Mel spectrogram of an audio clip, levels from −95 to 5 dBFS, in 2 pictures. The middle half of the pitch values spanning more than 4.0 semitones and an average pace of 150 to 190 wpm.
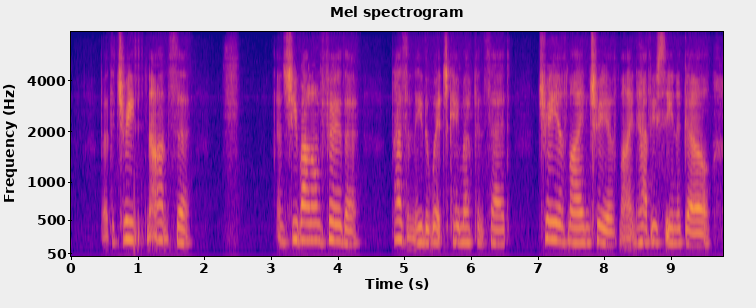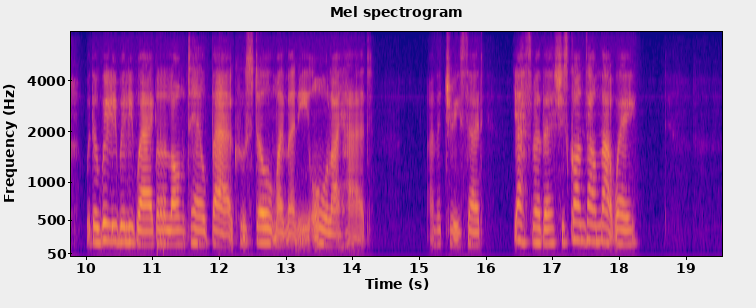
No: average, 2.7 semitones; average, 170 wpm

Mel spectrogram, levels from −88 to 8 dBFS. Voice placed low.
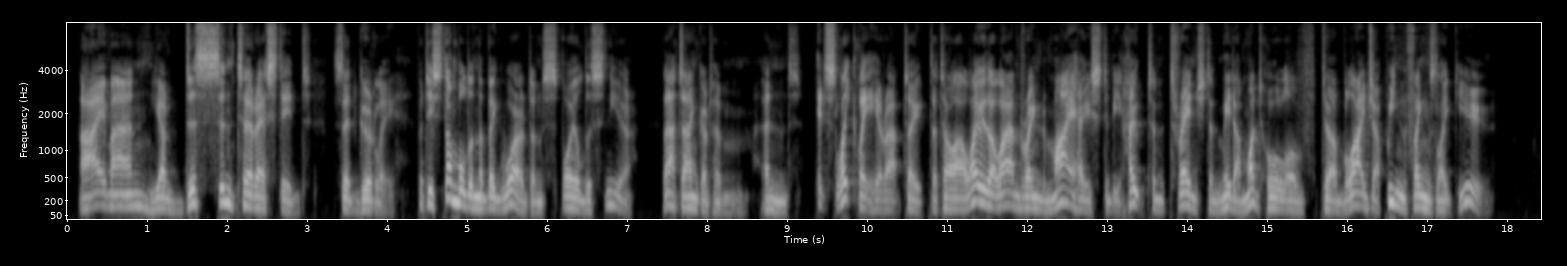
Yes: low, 115 Hz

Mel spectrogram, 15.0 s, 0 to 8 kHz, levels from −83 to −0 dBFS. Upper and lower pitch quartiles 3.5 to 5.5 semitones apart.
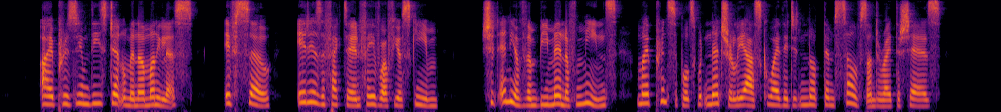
Yes: average, 3.8 semitones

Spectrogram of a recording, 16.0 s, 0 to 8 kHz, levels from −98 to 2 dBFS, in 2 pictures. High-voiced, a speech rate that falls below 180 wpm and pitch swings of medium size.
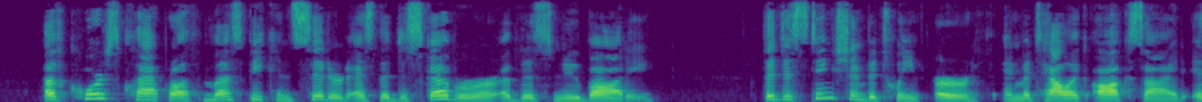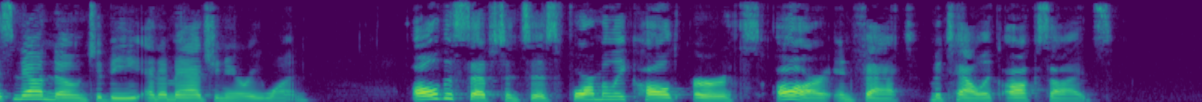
Yes: high, 205 Hz; average, 150 wpm; average, 3.8 semitones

